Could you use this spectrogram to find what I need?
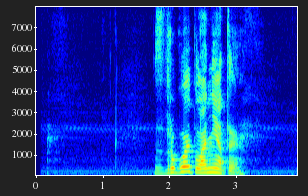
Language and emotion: Russian, positive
